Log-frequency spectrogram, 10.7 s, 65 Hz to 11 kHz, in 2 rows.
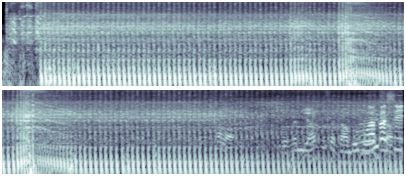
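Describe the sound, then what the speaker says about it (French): A motocross-style dirt bike engine, a 450 EXC-F or 390 SMC R supermoto, starts with a quick burst and then runs at a loud, rapid, rattling idle, rising and falling with a few throttle blips. "Allez Isaac, je te laisse allumer la moto."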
